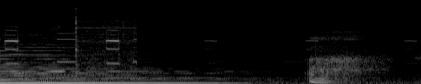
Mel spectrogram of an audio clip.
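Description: Background music fades away over the first two and a half seconds, with short faint high beeps from a bedside patient monitor. About three seconds in comes the loudest sound: a sleeping man's heavy snoring exhale, falling in pitch.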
